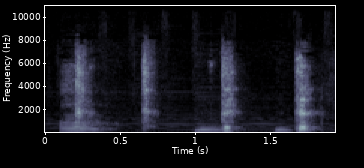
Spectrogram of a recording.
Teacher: A minha língua está atrás do dente. · O som do T e do D é um fonema dental.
